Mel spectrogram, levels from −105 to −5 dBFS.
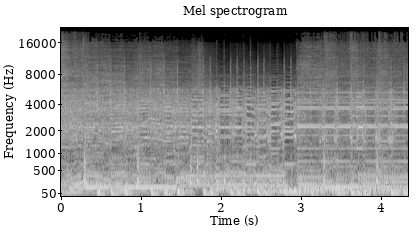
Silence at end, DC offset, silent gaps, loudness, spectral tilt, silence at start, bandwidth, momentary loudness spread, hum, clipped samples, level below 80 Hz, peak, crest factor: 0 s; under 0.1%; none; -23 LUFS; -4.5 dB/octave; 0 s; 18 kHz; 1 LU; none; under 0.1%; -30 dBFS; -8 dBFS; 14 dB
